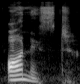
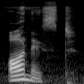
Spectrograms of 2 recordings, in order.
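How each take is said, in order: First: The word begins with a vowel sound. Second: The word begins with a vowel sound.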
